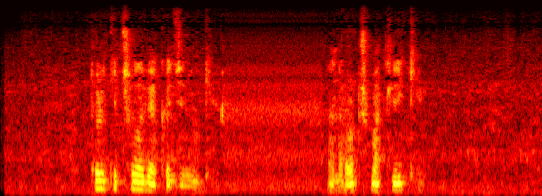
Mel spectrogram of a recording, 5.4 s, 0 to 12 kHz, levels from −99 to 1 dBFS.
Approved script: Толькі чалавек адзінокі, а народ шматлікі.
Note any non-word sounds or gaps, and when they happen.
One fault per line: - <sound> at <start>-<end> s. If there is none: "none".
none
